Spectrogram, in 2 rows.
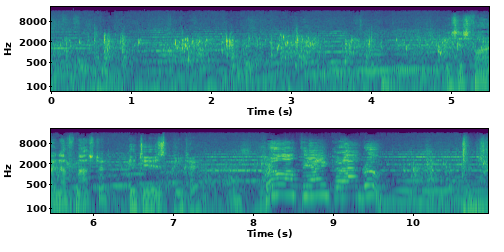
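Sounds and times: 
oars rowing a boat through water: 0.0 - 7.0, 9.7 - 10.9
constant wash of water: 0.0 - 10.9
speech: 5.0 - 10.7.

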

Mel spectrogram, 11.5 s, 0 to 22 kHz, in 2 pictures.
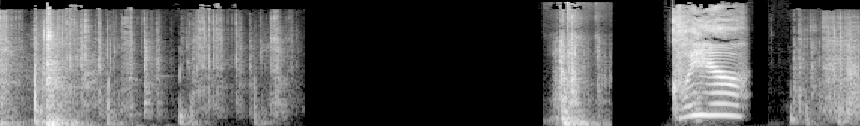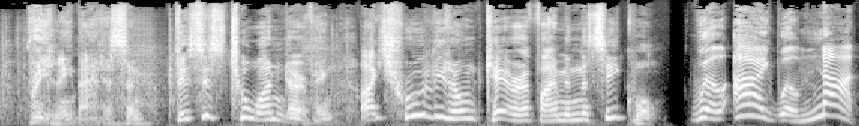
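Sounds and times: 
pantry door shutting with a heavy thunk: 0.0 - 0.9, 3.6 - 4.1
short knocks and rattles: 0.0 - 2.0, 5.2 - 8.1
speech: 4.6 - 11.4.

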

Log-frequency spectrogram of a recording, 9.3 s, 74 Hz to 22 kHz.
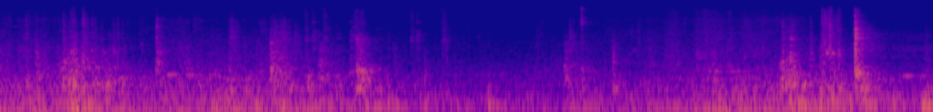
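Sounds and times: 
elevator doors sliding open: 0.0 - 9.3
sharp clicks and clunks: 0.2 - 5.0, 7.8 - 8.9.

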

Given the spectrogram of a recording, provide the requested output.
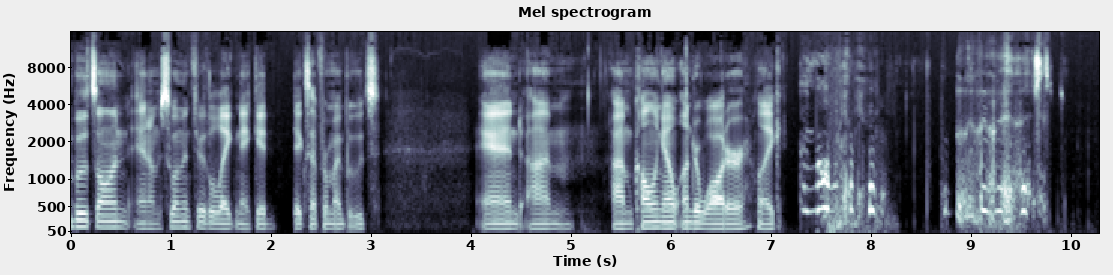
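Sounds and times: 
speech: 0.0 - 3.2, 4.0 - 8.0
voice imitating a dolphin call: 7.3 - 9.8.

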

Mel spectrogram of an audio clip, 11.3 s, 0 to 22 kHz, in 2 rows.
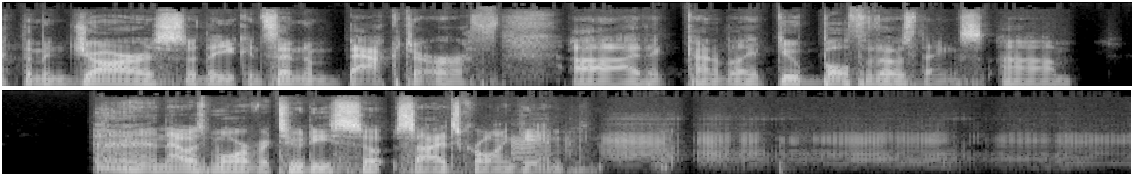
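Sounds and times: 
speech: 0.0 - 5.4, 6.1 - 9.0
cartoonish fart sound effect from a video game character: 8.2 - 11.2.

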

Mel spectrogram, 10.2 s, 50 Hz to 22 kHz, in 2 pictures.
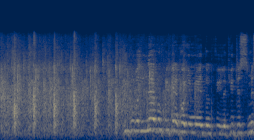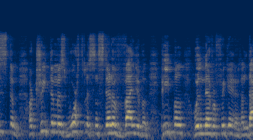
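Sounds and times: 
audience applauding to welcome visitors: 0.0 - 4.2
speech: 2.5 - 10.1.

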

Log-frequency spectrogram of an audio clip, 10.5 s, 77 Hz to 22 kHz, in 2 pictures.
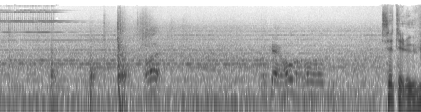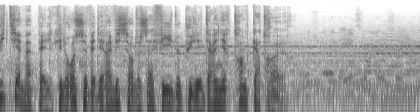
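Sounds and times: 
public telephone ringing with an electronic tone: 0.0 - 1.4
speech: 3.4 - 4.2, 4.8 - 9.0.

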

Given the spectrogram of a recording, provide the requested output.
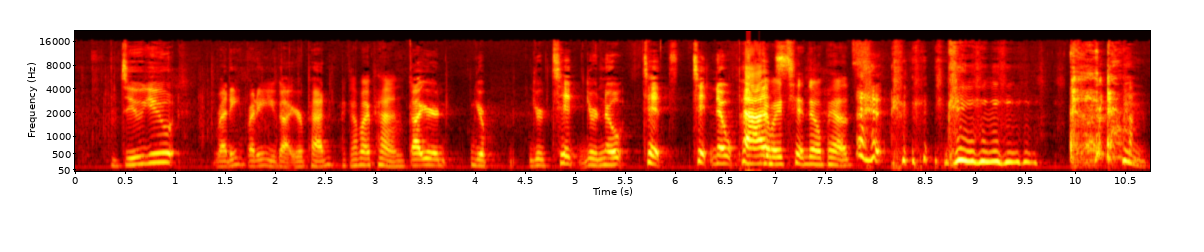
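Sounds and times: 
speech: 0.4 - 10.6
laughter: 7.8 - 9.7
harsh raspy wheezy cough: 9.9 - 10.7.

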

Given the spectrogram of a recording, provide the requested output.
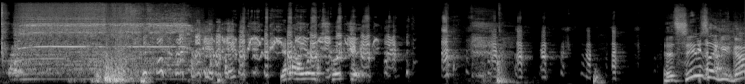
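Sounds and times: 
leaf blower running: 0.0 - 2.2
speech: 1.0 - 3.9, 6.6 - 7.4
laughter: 1.3 - 7.4.

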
